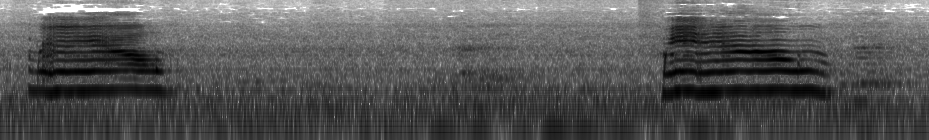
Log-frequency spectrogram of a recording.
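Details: Two loud meows from orange cats visiting a house, about three seconds apart, each drawn out and evenly pitched with rich overtones; faint room hum between calls.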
